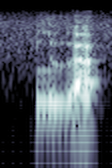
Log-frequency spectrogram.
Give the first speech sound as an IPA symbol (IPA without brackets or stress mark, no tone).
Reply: l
